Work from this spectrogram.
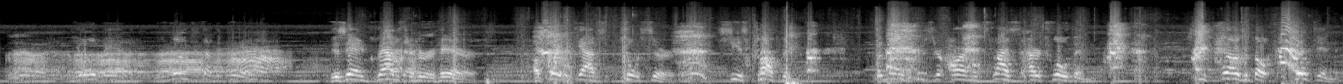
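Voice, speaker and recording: Casting: male horror narrator, creaky and deliberate, slightly high pitch with animated swings, music blaring underneath. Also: poor audio. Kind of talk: scripted horror audio drama narration. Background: loud music.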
